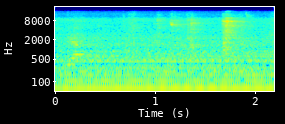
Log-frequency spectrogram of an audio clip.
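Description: Steady, unchanging low machine hum with a few faint background voices.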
